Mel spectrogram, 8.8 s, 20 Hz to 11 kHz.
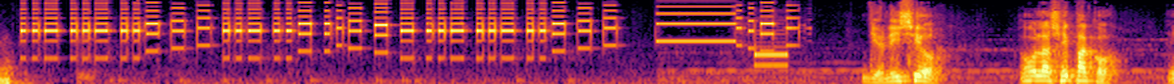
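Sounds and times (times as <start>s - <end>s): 
mobile phone ringtone: 0.1s - 6.1s
speech: 6.5s - 8.8s.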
